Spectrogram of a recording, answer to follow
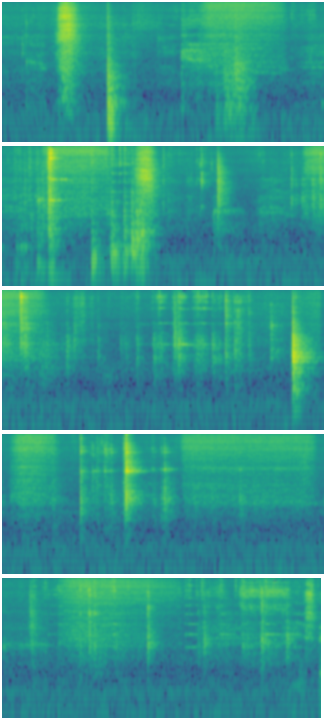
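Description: Metal hole saws and a drill arbor being handled and swapped, with scattered clinks, knocks and a few sharp clicks. The sharpest come near the start and a little past halfway.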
